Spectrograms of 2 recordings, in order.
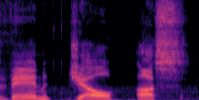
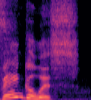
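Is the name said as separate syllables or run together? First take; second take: separate; run together. First: The name is said as three separate words. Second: The name is run together as one word. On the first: The speaker calls it right. "it's literally three words" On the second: The speaker calls it wrong. "people always mispronounce my internet name"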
